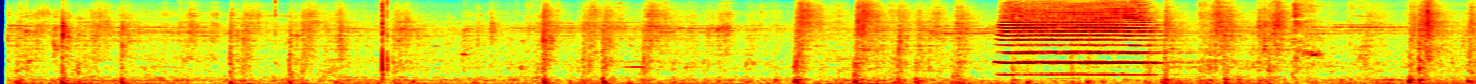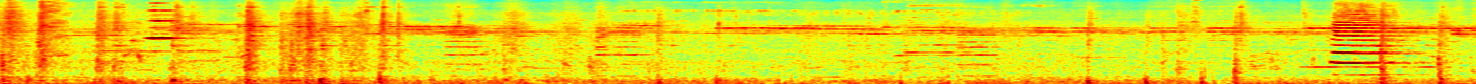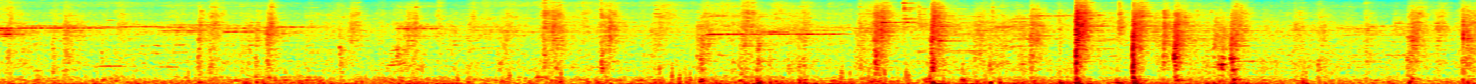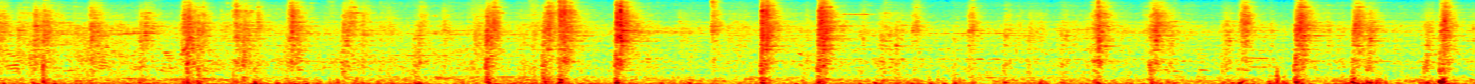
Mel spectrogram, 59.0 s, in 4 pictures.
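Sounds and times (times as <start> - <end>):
train wheels rumbling: 0.0 - 59.0
train horn: 9.4 - 12.2, 18.7 - 21.5, 22.1 - 32.7.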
